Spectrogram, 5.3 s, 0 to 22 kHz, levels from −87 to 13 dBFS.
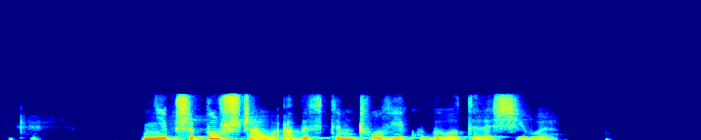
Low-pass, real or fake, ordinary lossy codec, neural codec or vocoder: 7.2 kHz; real; MP3, 64 kbps; none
